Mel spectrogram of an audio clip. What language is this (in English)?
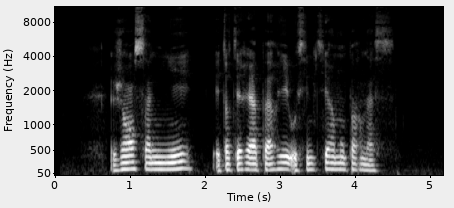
French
